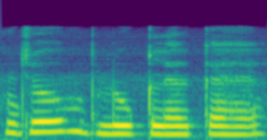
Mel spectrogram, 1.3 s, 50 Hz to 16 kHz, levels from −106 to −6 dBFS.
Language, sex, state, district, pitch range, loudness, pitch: Hindi, female, Jharkhand, Garhwa, 215-250 Hz, -12 LUFS, 220 Hz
